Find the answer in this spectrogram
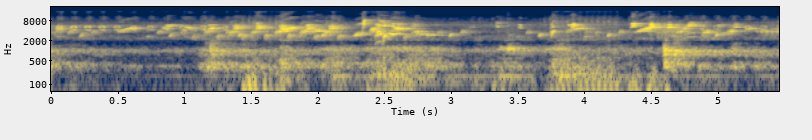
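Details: Excited European goldfinch singing a fast, dense twittering stream of bright, high chirps and trills, with brief pauses and a few louder bursts over a faint steady hum and soft low thumps.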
